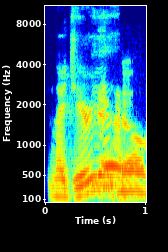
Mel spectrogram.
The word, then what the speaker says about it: Niger: Nigeria?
